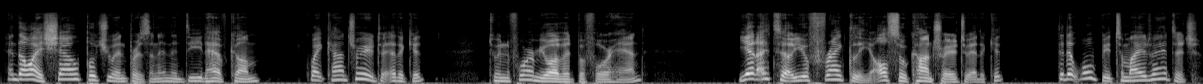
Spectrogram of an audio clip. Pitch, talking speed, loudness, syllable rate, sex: 165 Hz, 180 wpm, -20 LUFS, 6.4 syllables/s, male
